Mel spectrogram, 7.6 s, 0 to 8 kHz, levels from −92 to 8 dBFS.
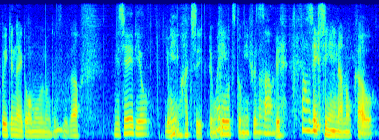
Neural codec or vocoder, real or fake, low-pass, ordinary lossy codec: codec, 24 kHz, 0.9 kbps, WavTokenizer, medium speech release version 2; fake; 7.2 kHz; none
